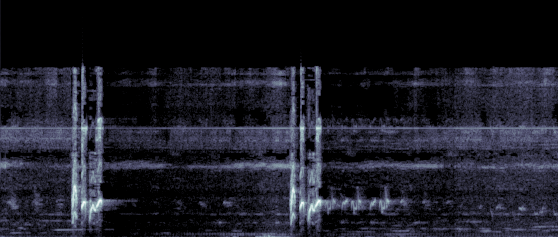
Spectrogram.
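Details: Cage-bird training recording of a black-crested bulbul: two brief sweet whistled phrases about two seconds apart, with a low thump between them and soft background noise.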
